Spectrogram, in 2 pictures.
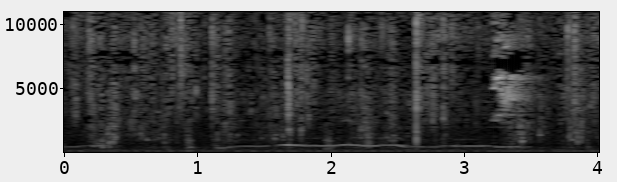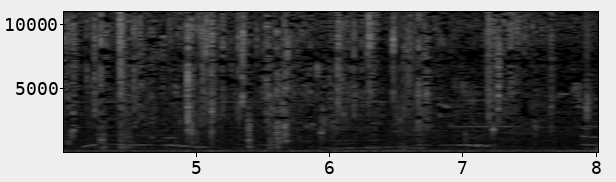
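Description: Water trickling and splashing onto the potting soil as freshly replanted cactus pups are watered, with many small sharp splashes and clicks. A thin, wavering whine comes and goes underneath.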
